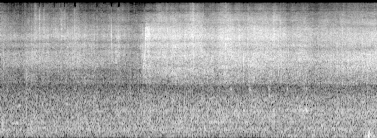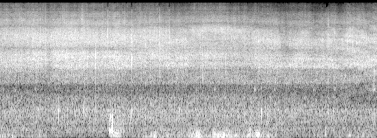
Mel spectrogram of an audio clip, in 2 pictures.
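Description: Sausages sizzle in a pan over a cheap stick stove outdoors, giving a steady, close frying hiss that jumps louder after a couple of seconds and holds on, with a few soft knocks and no voices.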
